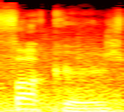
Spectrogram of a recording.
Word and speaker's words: Fokker: Chapter 2: Fokker's Breakthrough.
